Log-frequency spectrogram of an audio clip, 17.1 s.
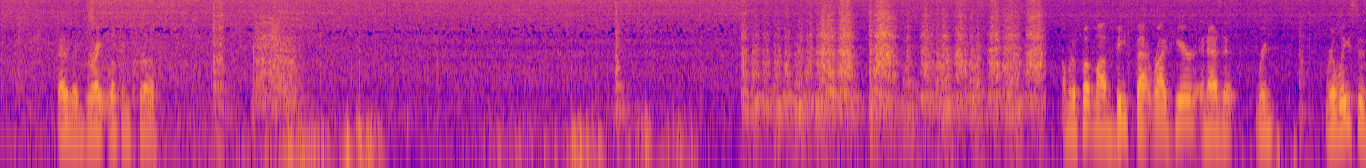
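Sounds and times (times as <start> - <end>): burgers sizzling on griddle: 0.0 - 17.0
metal spatula scraping griddle: 2.6 - 3.9, 9.2 - 13.1.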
